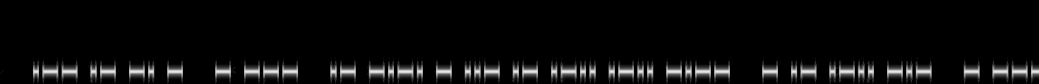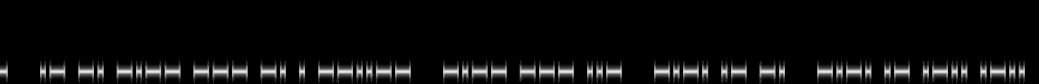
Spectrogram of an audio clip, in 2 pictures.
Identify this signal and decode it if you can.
Morse code, heard as a keyed tone, about 25 wpm, 600 Hz. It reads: WANT TO ACTUALLY TALK TO ANYONE, YOU CAN CALL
